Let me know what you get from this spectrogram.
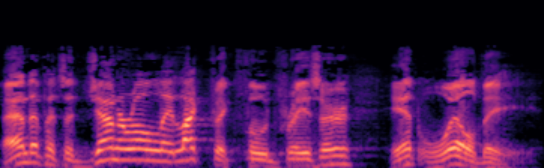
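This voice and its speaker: A man's voice: mid-range voice, huge pitch swings, normal speed, pushed and bright, husky, lo-fi sound. A man reading a 1950s radio advertisement as an announcer, with an emphatic salesmanlike delivery. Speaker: commercial announcer.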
